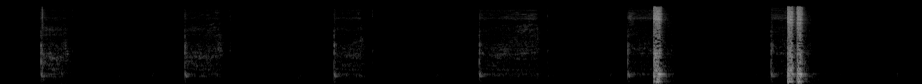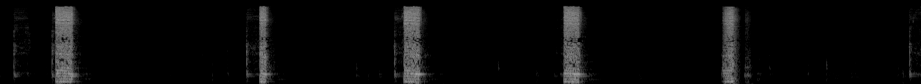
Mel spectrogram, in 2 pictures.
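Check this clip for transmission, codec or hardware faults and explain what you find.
Yes, the audio carries network-related faults: five bursts of packet loss, one short stall from a late packet, and a stretch of repeated packet loss.

Burst of packet loss at 6.73, 6.97, 7.20, 14.45 and 14.63 s, each about 80 to 140 ms long. When a run of packets was lost, the receiver extended the last sound while fading it. About 60 ms of audio is missing each time, and about 120 ms at 14.63 s, where the fill dies away to silence for about 110 ms. On a spectrogram each burst shows as a smeared, fading patch. The 14.63 s event shows as a blank vertical band, and the waveform jumps ahead when the sound resumes.

Short stall from a late packet at 14.80 s. A packet arrived late, the jitter buffer ran dry, and the receiver held the last sound for about 15 ms before continuing. Nothing is lost, but the timing stretches slightly, giving a brief held tone or small dip. 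On a spectrogram this appears as a sliver of frozen spectrum, and on the waveform as a tiny repeated segment.

Repeated packet loss (robotic sound) from 15.35 to 17.01 s. Seven gaps, the longest about 175 ms, were each patched with continued sound, covering about 36% of the span and dropping about 0.6 s in total. The result is choppy, with pieces missing. On a spectrogram it looks like a comb of frozen or fading blocks, and the waveform shows a stuttering envelope.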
